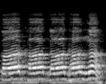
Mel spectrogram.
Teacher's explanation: कवर्ग का जो स्पर्श स्थान है वो है कंठ। इनका उच्चारण करते समय कंठ से स्पर्श होता है वायु का।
